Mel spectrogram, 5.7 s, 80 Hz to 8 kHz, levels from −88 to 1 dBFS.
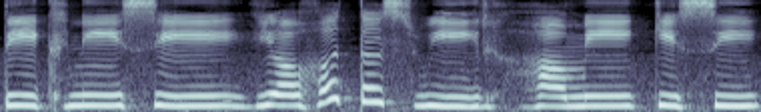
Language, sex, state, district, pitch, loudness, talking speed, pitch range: Hindi, male, Punjab, Fazilka, 260 Hz, -12 LUFS, 65 wpm, 255-270 Hz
